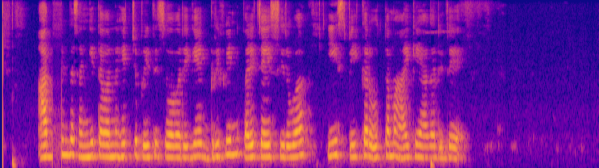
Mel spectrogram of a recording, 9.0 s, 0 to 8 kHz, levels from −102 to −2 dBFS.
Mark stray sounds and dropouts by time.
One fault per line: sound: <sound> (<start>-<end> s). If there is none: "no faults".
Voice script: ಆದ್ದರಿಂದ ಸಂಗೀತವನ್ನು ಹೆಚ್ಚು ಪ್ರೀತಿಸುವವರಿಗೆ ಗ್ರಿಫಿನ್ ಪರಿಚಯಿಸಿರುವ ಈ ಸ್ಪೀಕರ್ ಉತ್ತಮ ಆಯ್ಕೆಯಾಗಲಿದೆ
sound: dropout (0.8-0.9 s)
